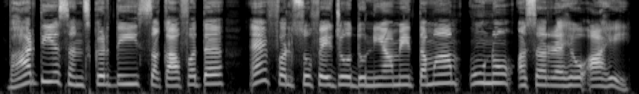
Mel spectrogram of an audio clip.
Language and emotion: Sindhi, neutral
